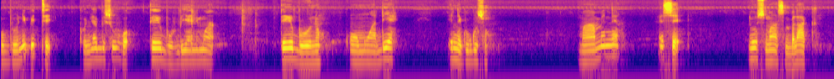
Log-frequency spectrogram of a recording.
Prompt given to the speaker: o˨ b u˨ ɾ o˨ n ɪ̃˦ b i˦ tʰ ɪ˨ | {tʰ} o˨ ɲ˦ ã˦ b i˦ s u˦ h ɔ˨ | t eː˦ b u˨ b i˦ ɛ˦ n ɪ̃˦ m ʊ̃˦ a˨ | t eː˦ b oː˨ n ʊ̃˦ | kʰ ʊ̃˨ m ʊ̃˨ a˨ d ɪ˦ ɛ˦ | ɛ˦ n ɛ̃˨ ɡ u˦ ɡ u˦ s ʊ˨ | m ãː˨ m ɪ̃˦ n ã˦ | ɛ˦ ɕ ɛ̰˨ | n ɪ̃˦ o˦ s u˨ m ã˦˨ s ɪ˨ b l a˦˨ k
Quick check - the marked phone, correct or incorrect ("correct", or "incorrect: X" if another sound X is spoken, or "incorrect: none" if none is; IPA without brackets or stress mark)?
incorrect: kʰ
